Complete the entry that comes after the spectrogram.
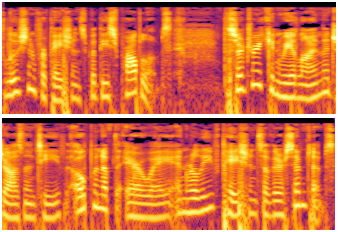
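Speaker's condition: No condition

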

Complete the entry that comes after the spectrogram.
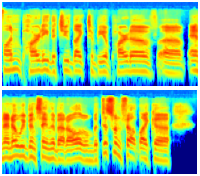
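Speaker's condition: No condition

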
